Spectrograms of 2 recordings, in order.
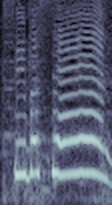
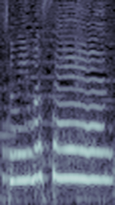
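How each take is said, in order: First: It is said in a pinched, squeezed voice. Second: It is said in a normal voice.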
